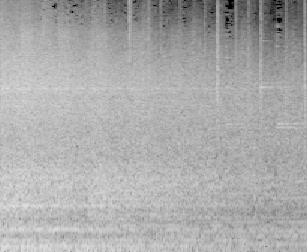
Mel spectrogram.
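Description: Neurofunk drum and bass mix at a breakdown: a dense noise wash with low bass rumble fades steadily away, and sparse sharp clicks come in during the second half.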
